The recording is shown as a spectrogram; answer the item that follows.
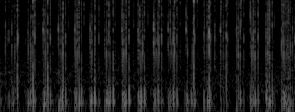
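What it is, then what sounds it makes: Textured soap bar scratched and tapped. Long glitter nails rapidly scratch along the grooves of a pink textured solid soap bar and tap on its face. The result is fast, irregular patter of short, dry scratches and clicks with a bright, rasping edge and a soft low thump under each stroke.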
